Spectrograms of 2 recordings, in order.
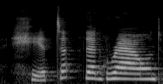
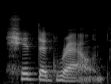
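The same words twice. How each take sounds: First: The t in hit is clearly released. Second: The t in hit is a glottal stop. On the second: "She said hit with a glottal stop"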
